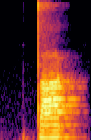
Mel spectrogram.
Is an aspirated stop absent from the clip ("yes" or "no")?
yes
